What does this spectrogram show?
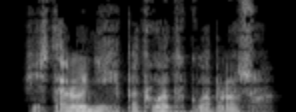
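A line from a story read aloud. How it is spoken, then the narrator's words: Mutter. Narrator (Russian): пробормотал он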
